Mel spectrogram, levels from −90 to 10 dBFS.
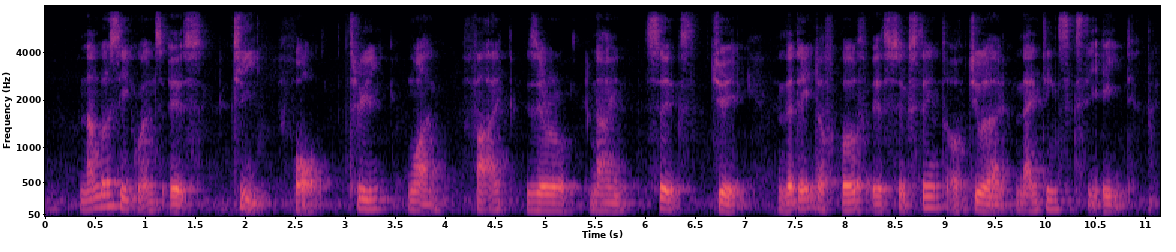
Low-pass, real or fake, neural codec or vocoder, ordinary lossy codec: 7.2 kHz; fake; codec, 16 kHz, 4 kbps, FunCodec, trained on LibriTTS, 50 frames a second; none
